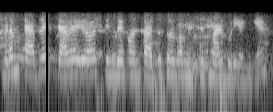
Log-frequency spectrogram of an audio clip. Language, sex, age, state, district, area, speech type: Kannada, female, 18-30, Karnataka, Mysore, urban, conversation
